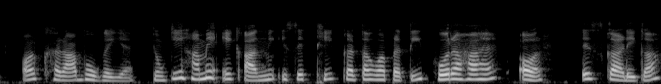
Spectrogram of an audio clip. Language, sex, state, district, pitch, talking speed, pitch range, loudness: Hindi, female, Bihar, Jahanabad, 225 Hz, 200 wpm, 200-245 Hz, -22 LUFS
